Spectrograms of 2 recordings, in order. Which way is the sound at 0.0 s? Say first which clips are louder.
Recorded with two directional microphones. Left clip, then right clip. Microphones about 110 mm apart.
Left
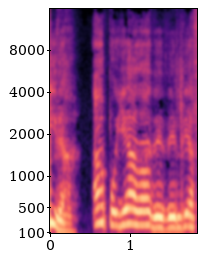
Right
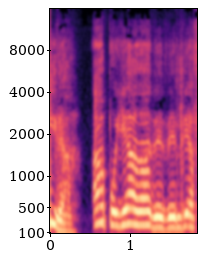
Right 3 dB; 30° left (ahead or behind).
